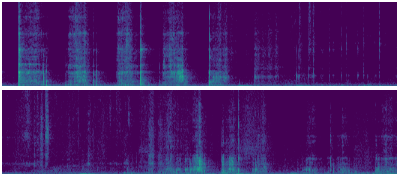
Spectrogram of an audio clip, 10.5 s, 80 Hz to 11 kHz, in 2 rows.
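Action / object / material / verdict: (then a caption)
scrape / small metal screw lid of a tin / metal / none. Fingertips and nails scratch and rub the blue metal screw lid of a small cylindrical got2b hair product tin held in one hand, moving over the lid and its ridged edge. A quiet series of bright, dry rasping strokes and short clicky ticks follows, with faint low thumps from the handling and almost no ring after each touch.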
